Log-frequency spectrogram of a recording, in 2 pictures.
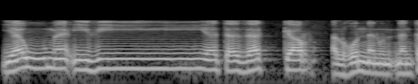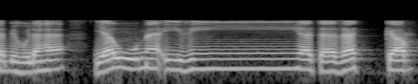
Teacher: لاحظوا أن الغنة تدخل في الياء فقط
